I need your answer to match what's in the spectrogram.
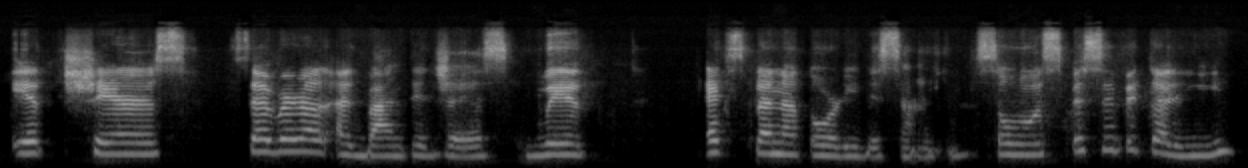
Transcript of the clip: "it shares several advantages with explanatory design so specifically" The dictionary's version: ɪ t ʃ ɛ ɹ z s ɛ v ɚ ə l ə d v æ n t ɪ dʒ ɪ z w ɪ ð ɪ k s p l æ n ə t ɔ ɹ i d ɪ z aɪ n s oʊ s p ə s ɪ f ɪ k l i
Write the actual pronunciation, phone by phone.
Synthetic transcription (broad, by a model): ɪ t ʃ ɛ ɹ s ɛ v ɚ ə l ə d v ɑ n t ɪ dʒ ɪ s w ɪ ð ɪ k s p l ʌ n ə t ɔ ɹ i d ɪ s aɪ n s oʊ s p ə s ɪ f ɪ k l i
